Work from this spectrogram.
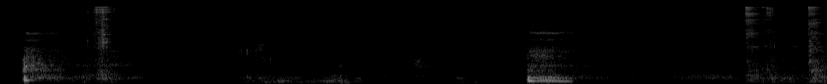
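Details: Boxer puppy indoors, being cuddled in the morning, gives short breathy snorts and puffs in separate bursts near the start, middle and end, with quiet shuffling and breathing between them in a small room.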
